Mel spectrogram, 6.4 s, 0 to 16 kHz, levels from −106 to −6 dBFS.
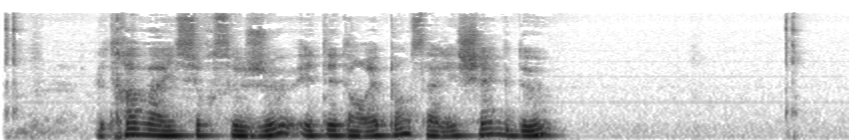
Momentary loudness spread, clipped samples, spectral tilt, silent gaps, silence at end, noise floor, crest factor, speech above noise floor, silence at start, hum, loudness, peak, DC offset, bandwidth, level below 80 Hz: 6 LU; under 0.1%; -8 dB/octave; none; 2.2 s; -75 dBFS; 16 dB; 54 dB; 0.75 s; none; -23 LUFS; -8 dBFS; under 0.1%; 11 kHz; -56 dBFS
